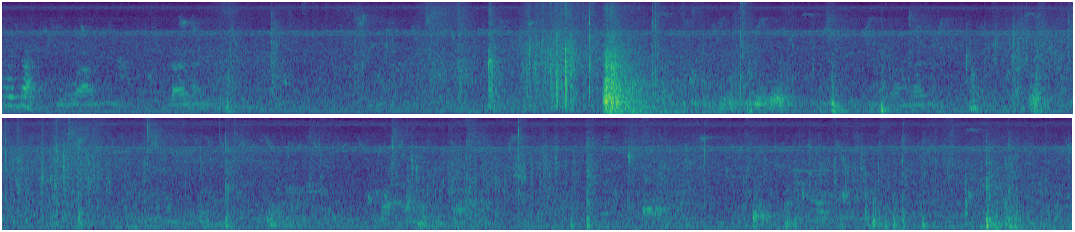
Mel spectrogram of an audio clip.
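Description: Rain patters on leaves.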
